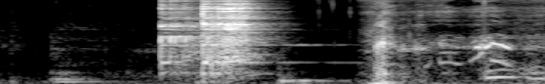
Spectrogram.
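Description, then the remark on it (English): Donuts are bumped together in a toast, making a bright, clattering clink with a brief ringing tone, then a second, softer knock a moment later. “Can we do it with the donuts? Yeah, are we going to clink donuts?”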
